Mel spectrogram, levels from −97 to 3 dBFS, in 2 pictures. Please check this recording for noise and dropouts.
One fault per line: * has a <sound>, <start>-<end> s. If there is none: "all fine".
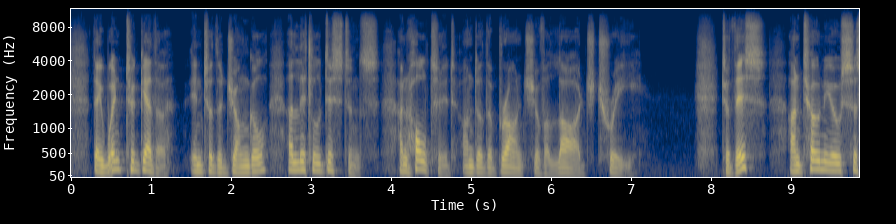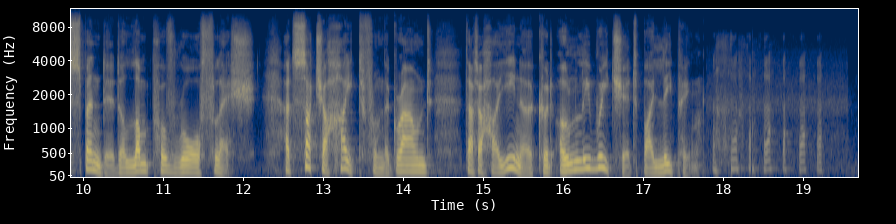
* has a laugh, 17.8-19.4 s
